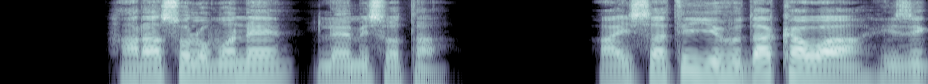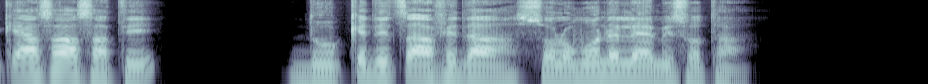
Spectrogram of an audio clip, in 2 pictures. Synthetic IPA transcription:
hɐɾɐsɔlɔmɔnɛle̞ːmɪsɔt̪ɐ | hɐjsːɐt̪ɪjɪhʊd̪ɐkɐwaːɦɪzɪkʼɪjaːs̬ɐːs̬ɐt̪ɪ | d̪uːkʼːɪd̪ɪt͡sʼaːfɪd̪ɐsɔlɔmɔnɛle̞ːmɪsɔt̪ɐ

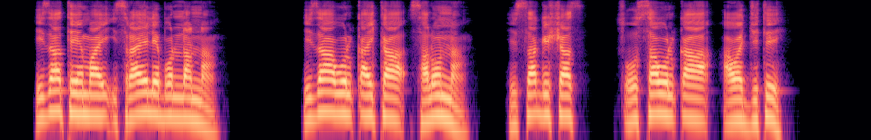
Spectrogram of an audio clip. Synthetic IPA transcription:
ʔɪzɐt̪e̞ːmɐjɪsɾaːʔelɛbɔlːɐnːɐ̰ | ʔɪzaːwɔlkʼːɐjkːɐsɐlɔnːɐ̰ | hɛsːɐɡɪʃːɐs | t͡sʼo̞ːsːɐwɔlkʼːaːɐ̰wɐd͡ʒːɪt̪ɛ

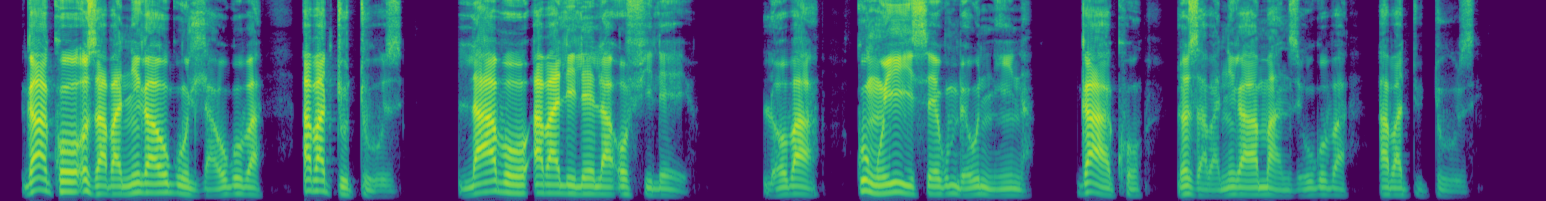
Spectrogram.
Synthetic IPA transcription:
ɣakʰɔɔzaβaniɣauɣuɮauɣuβaː | βad̥ʱud̥ʱuːzɛ | laβɔʔaβalilɛlaʔofilɛːjɔ | lɔβa | ɣuŋujisɛɣumbʱɛuniːna | ɣakʰɔ | lɔzaβaniɣaːmand͡zʱiuɣuβaː | βad̥ʱud̥ʱuːzɛ

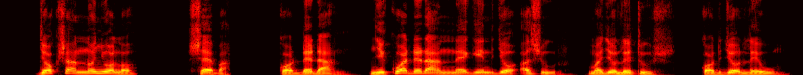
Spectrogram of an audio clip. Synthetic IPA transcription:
d͡ʒɔkʃanːɔɲwɔlɔ | ʃɛba̰ | kɔd̚ːɛda̰n | ɲikwadɛdanːɛɡɪnd͡ʒɔʔaʃ̬ur | mad͡ʒɔletuʃ | kɔdd͡ʒɔleum

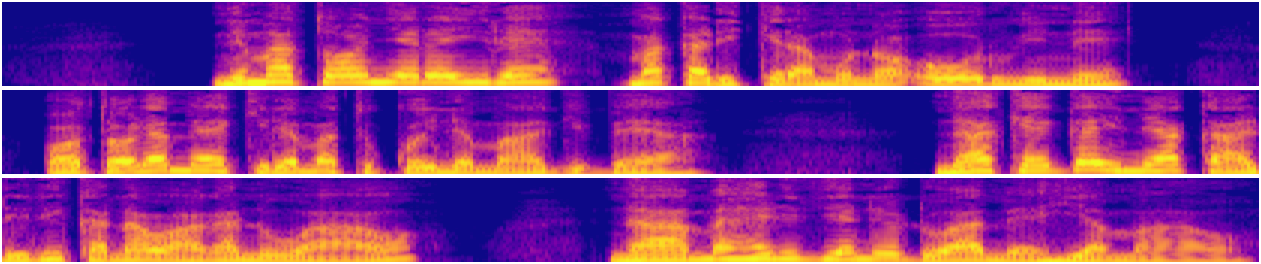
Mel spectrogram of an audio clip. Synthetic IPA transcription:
nematɔɲɛɾɛiɾɛ | makaɾikeɾamonɔʔoɾwine | ɔtɔːɾeamɛːkiɾɛmatukoinemaːɣibɛa | nakɛɡaineakaːɾiɾikanawaɣanuwaɔ | naːmaɦɛɾiðiɛneodowamɛɦiamaːɔ

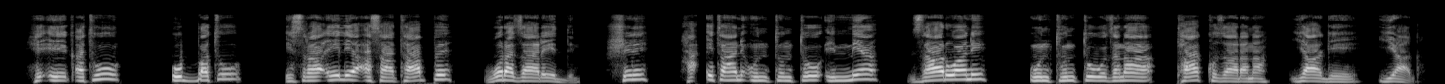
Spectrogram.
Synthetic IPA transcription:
hɛʔeːkʼɐt̪uː | ʊbːɐt̪uː | ɪsɾaːʔe̞ːlɪjaʔɐsaːt̪aːpːɛ | wɔɾɐzaːɾe̞ːd̪ːɪn | ʃɪn | hɐʔʔɪt̪aːnɪʊnt̪ːʊnt̪ːoːʔɪmːɪja | zaːɾʊwaːn | ʊnt̪ːʊnt̪ːʊwɔzɐnaː | t̪aːkːɔzaːɾɐnɐ | jaːɡeː | ja̰ːɡɐ̥

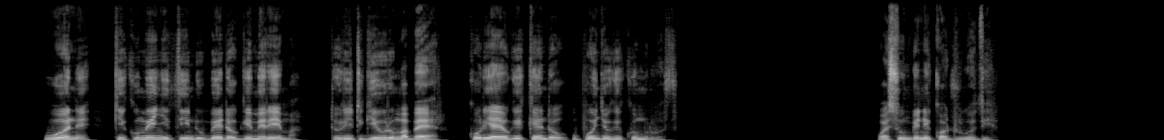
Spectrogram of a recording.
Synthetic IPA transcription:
wone | kikumɪɲit̪indubedoɡɪmɪɾɪma | tɔɾitɡiuɾumabɛr | koɾjajɔɡɪkendoupwoɲd͡ʒoɡɪkwomɾwo̰t̪ | wasumbinɪkɔdrwod̪i

